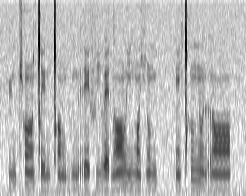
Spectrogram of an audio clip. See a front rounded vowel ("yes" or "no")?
yes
